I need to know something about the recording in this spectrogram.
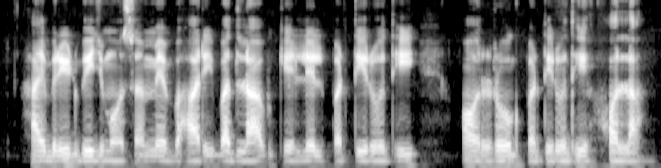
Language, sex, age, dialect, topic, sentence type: Maithili, male, 25-30, Eastern / Thethi, agriculture, statement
